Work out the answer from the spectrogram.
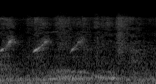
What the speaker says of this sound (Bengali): এখানে আছে দুই জোড়া ডেনিশ কবুতরের বেবি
